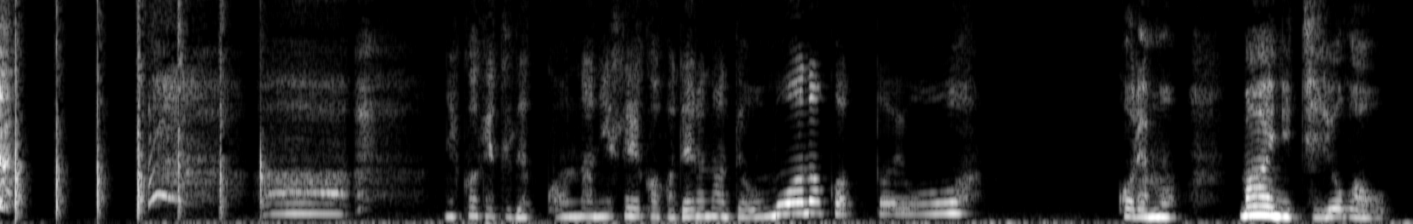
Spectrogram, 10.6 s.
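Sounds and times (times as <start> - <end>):
hand clapping: 0.0 - 2.2
speech: 3.5 - 7.4, 8.4 - 10.5.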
